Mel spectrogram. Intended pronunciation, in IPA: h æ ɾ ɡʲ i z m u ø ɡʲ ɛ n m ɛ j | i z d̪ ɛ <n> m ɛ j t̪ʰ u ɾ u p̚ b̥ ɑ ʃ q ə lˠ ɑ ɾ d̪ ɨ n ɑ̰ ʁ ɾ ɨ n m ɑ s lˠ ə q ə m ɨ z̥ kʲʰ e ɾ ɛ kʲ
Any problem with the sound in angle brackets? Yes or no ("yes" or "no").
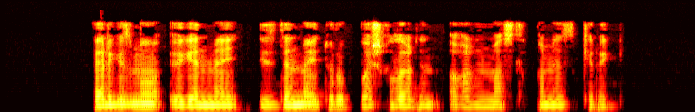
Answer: no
